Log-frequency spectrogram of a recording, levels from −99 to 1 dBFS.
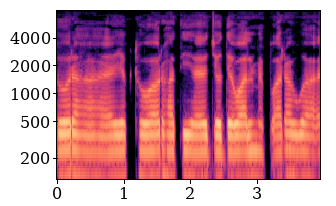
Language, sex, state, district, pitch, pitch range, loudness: Hindi, male, Bihar, Jahanabad, 120 Hz, 115-120 Hz, -18 LUFS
